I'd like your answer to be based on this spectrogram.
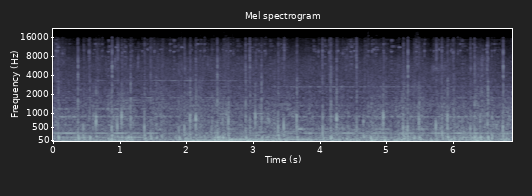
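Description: Hooves of Roach, the horse in The Witcher 3, clip-clop in a steady trotting rhythm, close and continuous throughout.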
